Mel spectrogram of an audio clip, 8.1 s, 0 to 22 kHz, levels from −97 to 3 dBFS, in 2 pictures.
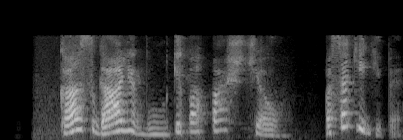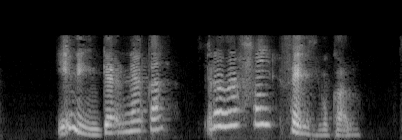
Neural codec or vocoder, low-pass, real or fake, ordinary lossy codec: codec, 24 kHz, 0.9 kbps, WavTokenizer, small release; 10.8 kHz; fake; AAC, 24 kbps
